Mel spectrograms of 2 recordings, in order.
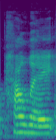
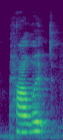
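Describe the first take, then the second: First: Palette said as "pa-LAY"; French-style pronunciation. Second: Said in the usual way. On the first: Shown as a demonstration. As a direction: say Palette the French way, stress on the end. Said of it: "I think they're a little French". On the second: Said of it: "however you wanna pronounce it".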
